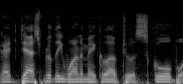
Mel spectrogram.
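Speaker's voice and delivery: ordinary talk, nothing marked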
